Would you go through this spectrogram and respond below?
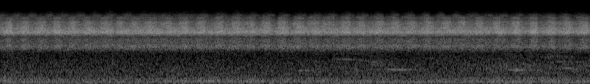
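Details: Above the port of Bandol on the Côte d'Azur, Var, southern France, massed cicadas keep up a steady, shrill, rapidly throbbing buzz, with no other clear sounds.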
